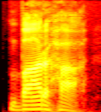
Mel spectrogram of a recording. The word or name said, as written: बारहा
